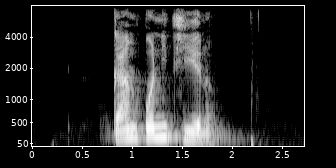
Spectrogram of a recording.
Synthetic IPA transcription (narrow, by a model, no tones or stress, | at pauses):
kampʌnit̪ʰijenʌ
